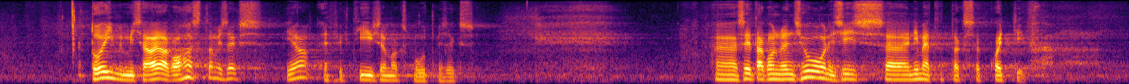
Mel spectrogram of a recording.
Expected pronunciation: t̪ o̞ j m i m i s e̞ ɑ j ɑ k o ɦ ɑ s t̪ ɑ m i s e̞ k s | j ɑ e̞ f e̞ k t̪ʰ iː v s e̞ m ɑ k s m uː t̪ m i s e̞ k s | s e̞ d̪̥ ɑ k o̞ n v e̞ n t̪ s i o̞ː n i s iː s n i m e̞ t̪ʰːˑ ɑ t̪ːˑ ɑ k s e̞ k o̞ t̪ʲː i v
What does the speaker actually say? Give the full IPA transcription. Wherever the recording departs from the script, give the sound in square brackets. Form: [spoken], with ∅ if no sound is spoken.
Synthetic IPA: t̪ o̞ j m i m i s e̞ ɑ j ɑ k o ɦ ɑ s t̪ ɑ m i s e̞ k s | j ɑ e̞ f e̞ k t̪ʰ iː v s e̞ m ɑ k s m uː t̪ m i s e̞ k s | s e̞ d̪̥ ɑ k o̞ n v e̞ n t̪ s i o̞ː n i s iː s n i m e̞ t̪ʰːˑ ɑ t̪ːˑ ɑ k s e̞ k o̞ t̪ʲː i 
